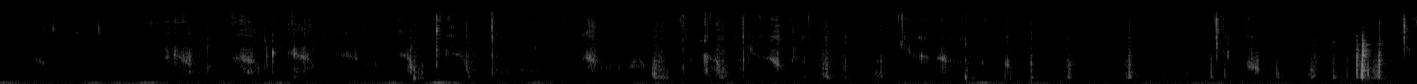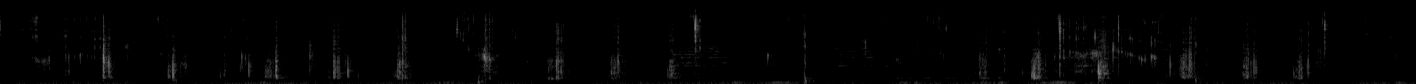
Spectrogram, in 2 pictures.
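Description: A person chewing and biting crispy fried chicken kebab: irregular crisp crunches mixed with chewing sounds.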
